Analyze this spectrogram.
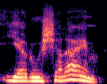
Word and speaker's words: Yerushalayim: were German scholars, and in German, J is pronounced like a Y. And so, for instance, our good friend, Jonathan, his name is spelled with a J, but it's pronounced Jonathan. When we talk about Jerusalem written with a J, in Hebrew, it's called Yerushalayim.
